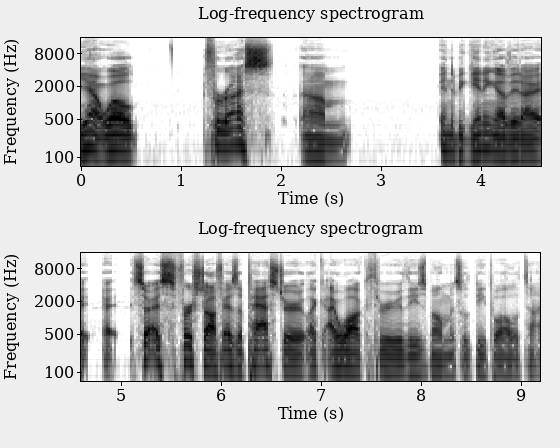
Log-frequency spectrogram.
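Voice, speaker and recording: On a very clean recording with a silent background and a dry, close sound with no echo, a man with an American accent uses an unremarkable speaking voice at a fairly low pitch, with ordinary pitch variation and a moderate pace. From Texas (Houston). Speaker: pastor. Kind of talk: podcast interview, personal testimony.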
